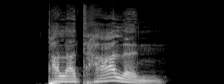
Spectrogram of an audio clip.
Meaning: inflection of palatal: 1. strong genitive masculine/neuter singular 2. weak/mixed genitive/dative all-gender singular 3. strong/weak/mixed accusative masculine singular 4. strong dative plural
- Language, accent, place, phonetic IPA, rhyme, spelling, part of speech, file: German, Germany, Berlin, [palaˈtaːlən], -aːlən, palatalen, adjective, De-palatalen.ogg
